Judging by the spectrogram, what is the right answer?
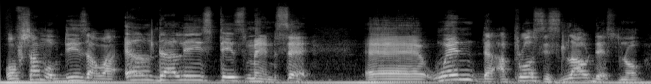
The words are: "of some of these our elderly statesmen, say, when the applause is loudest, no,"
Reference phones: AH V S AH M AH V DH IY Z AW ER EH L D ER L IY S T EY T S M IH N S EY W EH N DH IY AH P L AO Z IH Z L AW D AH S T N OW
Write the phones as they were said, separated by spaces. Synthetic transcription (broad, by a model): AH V S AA M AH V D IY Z AW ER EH L D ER L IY S T EY T S M IH N S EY W EH N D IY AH P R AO S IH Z L AW D AH S T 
